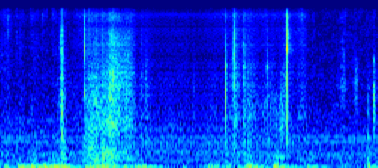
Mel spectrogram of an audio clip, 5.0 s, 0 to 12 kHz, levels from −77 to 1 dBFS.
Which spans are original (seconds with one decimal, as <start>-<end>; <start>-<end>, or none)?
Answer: 0.0-1.0; 4.1-5.1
